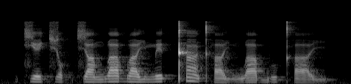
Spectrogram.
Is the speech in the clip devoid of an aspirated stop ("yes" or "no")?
no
